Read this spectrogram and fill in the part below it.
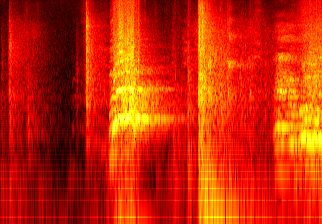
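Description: A young man knocks hard on a wooden door.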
